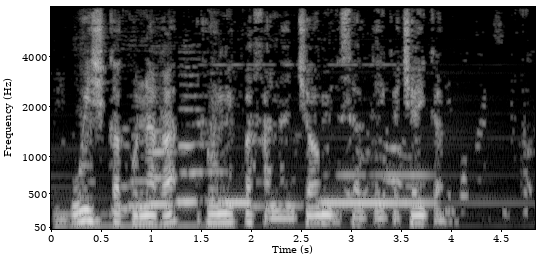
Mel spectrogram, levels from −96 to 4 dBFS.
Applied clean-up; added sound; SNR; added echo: classical method spectral subtraction.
